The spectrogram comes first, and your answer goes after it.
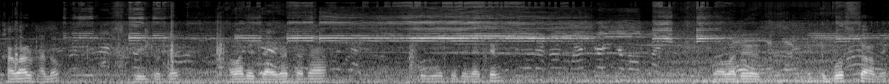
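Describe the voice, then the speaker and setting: A man with a Bengali accent, chatting casually and haltingly as a travel vlogger outdoors by a road and in a forest. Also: level tone. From West Bengal, India. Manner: chatty, halting, lowers voice to stay quiet. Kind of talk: casual vlog narration. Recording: outdoor noise behind.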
